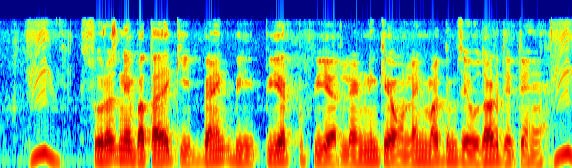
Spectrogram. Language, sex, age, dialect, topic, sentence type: Hindi, male, 18-24, Garhwali, banking, statement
